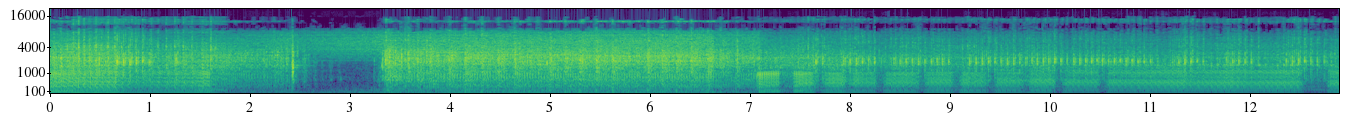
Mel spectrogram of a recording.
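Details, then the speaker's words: Weed trimmer before repair: it starts easily, buzzes, then sags into an uneven popping stumble and never snaps up to speed; bogging caused by a clogged exhaust spark arrestor screen. "So, As you see, it does run, but it doesn't exactly do what it's supposed to do."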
